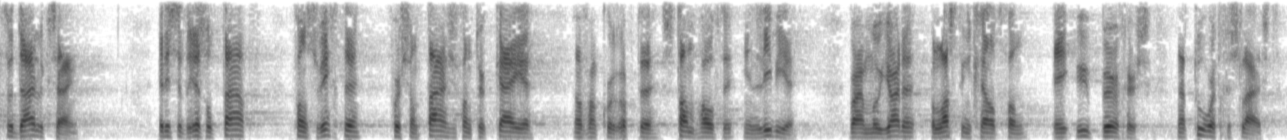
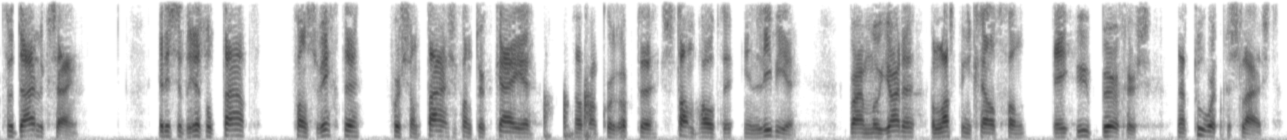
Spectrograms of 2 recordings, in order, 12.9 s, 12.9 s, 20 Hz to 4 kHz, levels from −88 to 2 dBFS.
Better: first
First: none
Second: noise reduction (neural diffusion model UNIVERSE++)

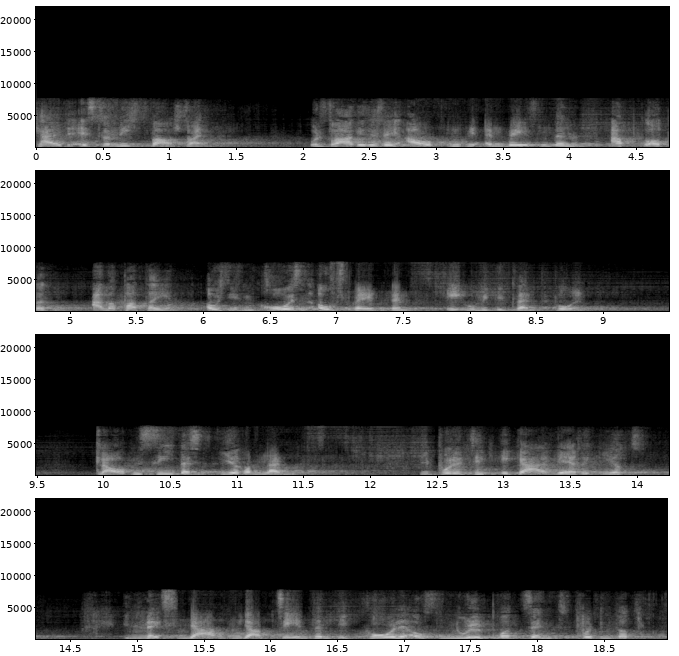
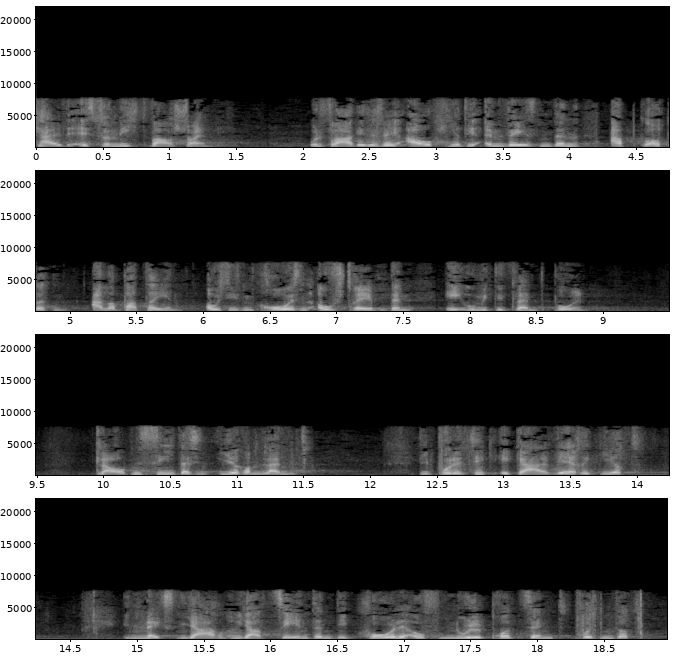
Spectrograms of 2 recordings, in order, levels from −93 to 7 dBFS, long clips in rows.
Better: second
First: noise reduction (neural separator model SepFormer DNS4)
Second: none

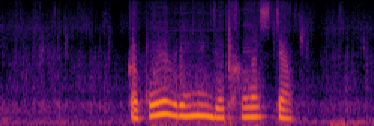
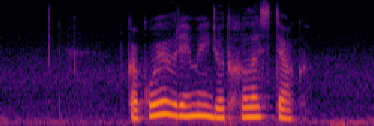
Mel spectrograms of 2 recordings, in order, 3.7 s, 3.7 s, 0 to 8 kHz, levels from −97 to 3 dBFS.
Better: second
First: noise reduction (neural separator model SepFormer DNS4)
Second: none

